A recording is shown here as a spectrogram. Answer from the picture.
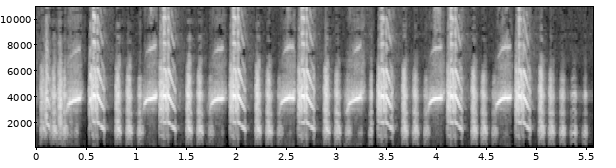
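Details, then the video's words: A pair of grey francolins (teetar) in a field gives loud, harsh, rhythmic calls: clusters of sharp clipped notes, each with a rising whistled note, repeated about every 0.7 seconds without pause. "Teetar Ki Awaaz | Teetar ka Pair | Teetar sound in beautiful field."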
